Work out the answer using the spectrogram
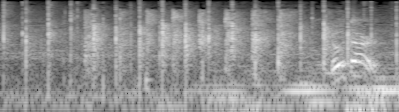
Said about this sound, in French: Un immense merci, on s'applaudit tout le monde.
